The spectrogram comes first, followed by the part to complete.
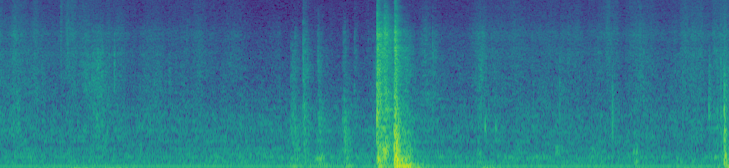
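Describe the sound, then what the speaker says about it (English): A room door is pushed shut with one close, solid thump midway, set against a steady low electrical hum and faint background shuffling. "I'm going to close that door."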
